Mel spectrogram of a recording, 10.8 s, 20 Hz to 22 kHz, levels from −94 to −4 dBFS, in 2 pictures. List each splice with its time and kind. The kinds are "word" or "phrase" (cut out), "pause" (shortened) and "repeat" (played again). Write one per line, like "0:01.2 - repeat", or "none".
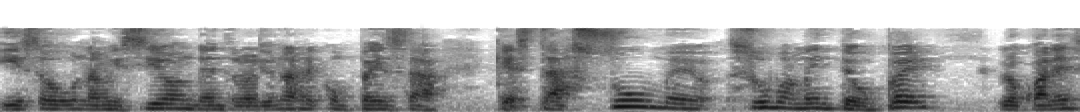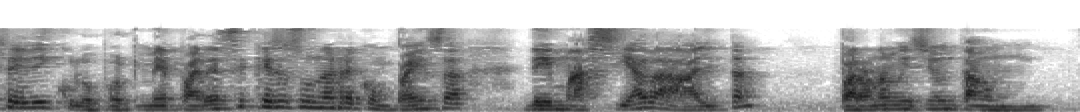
0:01.3 - phrase
0:04.9 - pause
0:06.1 - word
